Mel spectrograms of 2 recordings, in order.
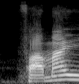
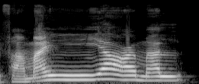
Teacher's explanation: এখানে গুণনা করব কারণ নুন সাকিনের পরে ইদগামের হরফ ইয়া এসেছে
